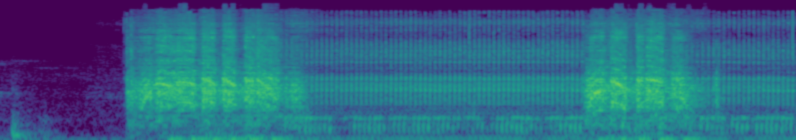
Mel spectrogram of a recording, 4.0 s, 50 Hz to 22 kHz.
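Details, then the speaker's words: 1989 Honda CBR600 after carb cleaning, ignition switch swap and new battery: starter cranks in two short bursts with noisy whirring fuel pump, but no start because there is no fuel in the tank yet. "and that noise is just the fuel pump trying to fire this is actually a bit noisy but seems to be trying its best so all we need now is to drop some fuel in it and see if she fires up"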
